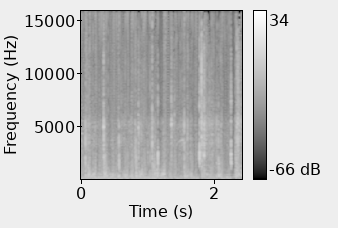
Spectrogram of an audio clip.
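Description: Taiko ensemble: several barrel-shaped Japanese taiko drums struck together with wooden bachi sticks, in a fast run of strokes.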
